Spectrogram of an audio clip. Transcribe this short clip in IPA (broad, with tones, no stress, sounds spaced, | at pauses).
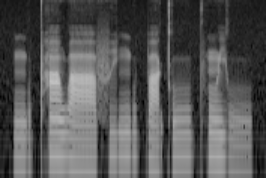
ŋ ʊ˨ pʰ ã˦ w aː˨ f i˦ ŋ u˦ p a˨ kʼ uː˦ pʰ ũ˦ j uː˨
